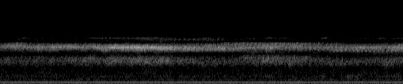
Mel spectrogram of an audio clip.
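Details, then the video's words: Frog chorus recorded at a house in Escanaba, in Michigan's Upper Peninsula: dense, continuous overlapping trills in several high bands, swelling around the middle, with a steady low hum underneath. "Frogs Singing in the U.P."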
